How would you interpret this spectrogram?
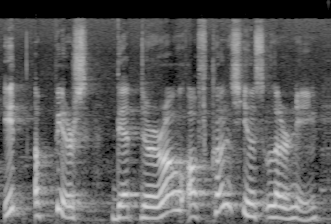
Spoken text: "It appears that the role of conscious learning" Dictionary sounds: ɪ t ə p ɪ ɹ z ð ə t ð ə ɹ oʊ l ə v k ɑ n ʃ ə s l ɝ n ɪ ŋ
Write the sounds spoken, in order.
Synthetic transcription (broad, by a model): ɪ t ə p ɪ ɹ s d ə t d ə ɹ oʊ l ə f k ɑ n s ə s l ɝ n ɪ ŋ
